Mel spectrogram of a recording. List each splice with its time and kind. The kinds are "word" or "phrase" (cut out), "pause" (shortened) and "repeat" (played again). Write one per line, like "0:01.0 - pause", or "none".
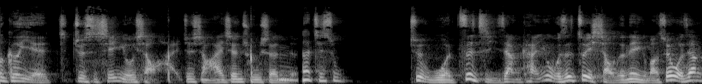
0:03.0 - word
